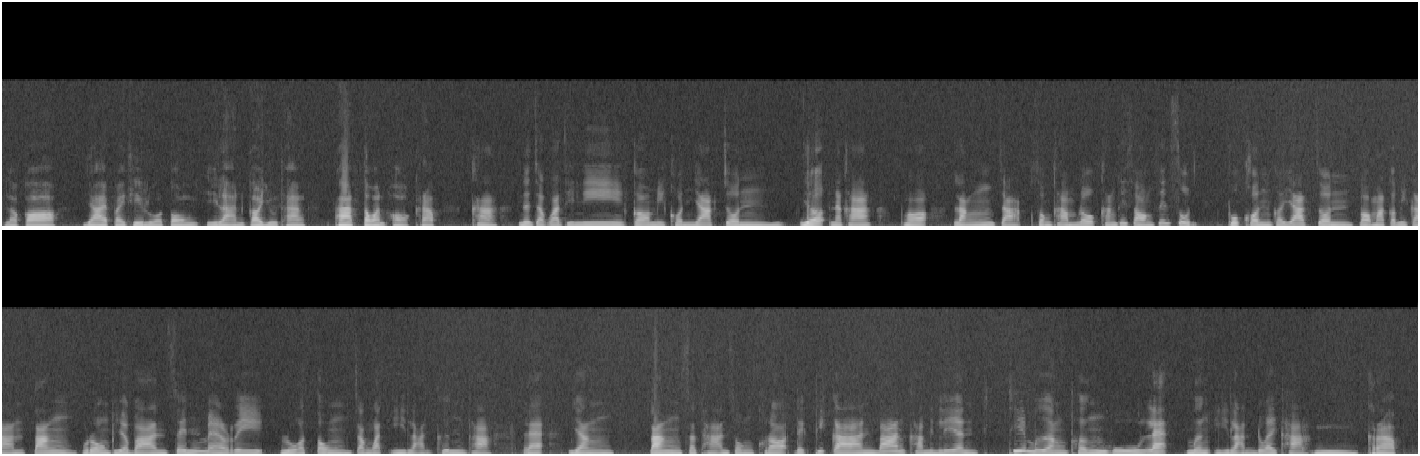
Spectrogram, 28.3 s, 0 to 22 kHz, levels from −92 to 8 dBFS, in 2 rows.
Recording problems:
hiss; faint; throughout; 25 dB below the speech

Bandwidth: 14.5 kHz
